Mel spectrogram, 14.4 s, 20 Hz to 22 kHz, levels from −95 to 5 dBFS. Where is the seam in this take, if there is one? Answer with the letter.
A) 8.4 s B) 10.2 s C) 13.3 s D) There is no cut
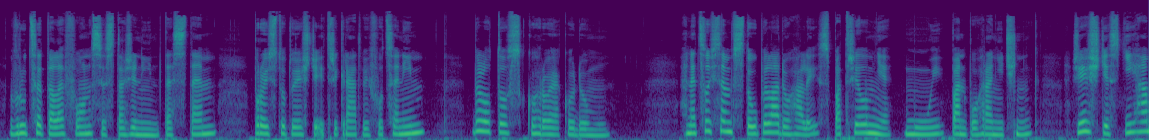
C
